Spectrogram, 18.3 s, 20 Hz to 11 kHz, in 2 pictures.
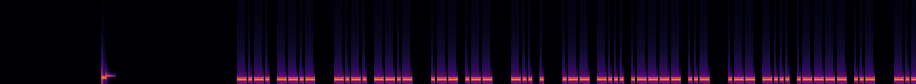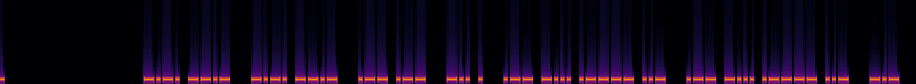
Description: Morse code, heard as a keyed tone, about 38 wpm, 700 Hz. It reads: CQ CQ WW DE WB1U WB1U K CQ CQ WW DE WB1U WB1U K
